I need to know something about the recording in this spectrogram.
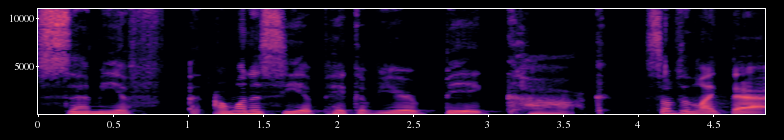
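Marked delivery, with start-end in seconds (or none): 0.0-3.8 sexy, seductive voice, quieter. Showing how to ask for a picture by text: sexy. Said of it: "How do you say it sexy?".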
